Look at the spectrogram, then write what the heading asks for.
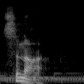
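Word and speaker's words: Sinnott: Senote or how you say his name? Sonat.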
